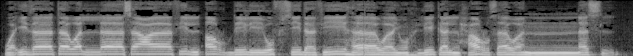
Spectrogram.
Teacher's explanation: يراعى إخراج طرف اللسان في حرف الذال وكذا في حرف الثاء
